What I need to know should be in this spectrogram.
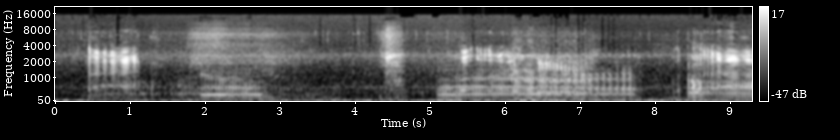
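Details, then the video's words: Nursing sea lion pup giving drawn-out, raspy harmonic bleats, some short and grunting, others held for several seconds, with pauses between them. "Sea Lion pup has listened and learned while nursing - video has sound"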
